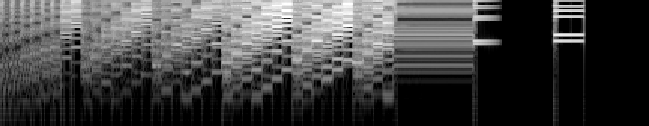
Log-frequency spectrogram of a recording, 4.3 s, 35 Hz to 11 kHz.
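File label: Jingle, video game; game boy wars turbo 1997 sgb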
